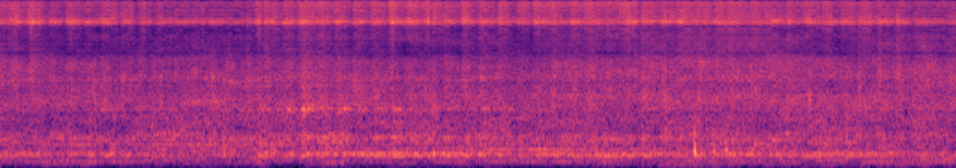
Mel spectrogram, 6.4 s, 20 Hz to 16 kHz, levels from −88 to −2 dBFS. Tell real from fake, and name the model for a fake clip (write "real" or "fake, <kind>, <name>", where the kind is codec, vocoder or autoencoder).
fake, codec, SNAC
